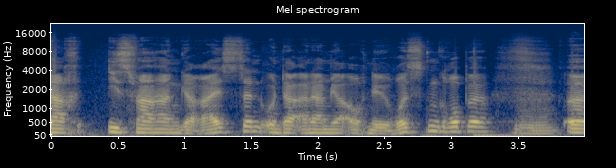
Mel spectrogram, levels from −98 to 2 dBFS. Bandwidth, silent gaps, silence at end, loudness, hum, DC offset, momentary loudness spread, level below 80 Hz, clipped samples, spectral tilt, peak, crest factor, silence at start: 13.5 kHz; none; 0 s; -28 LUFS; none; under 0.1%; 6 LU; -52 dBFS; under 0.1%; -6 dB/octave; -12 dBFS; 14 dB; 0 s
